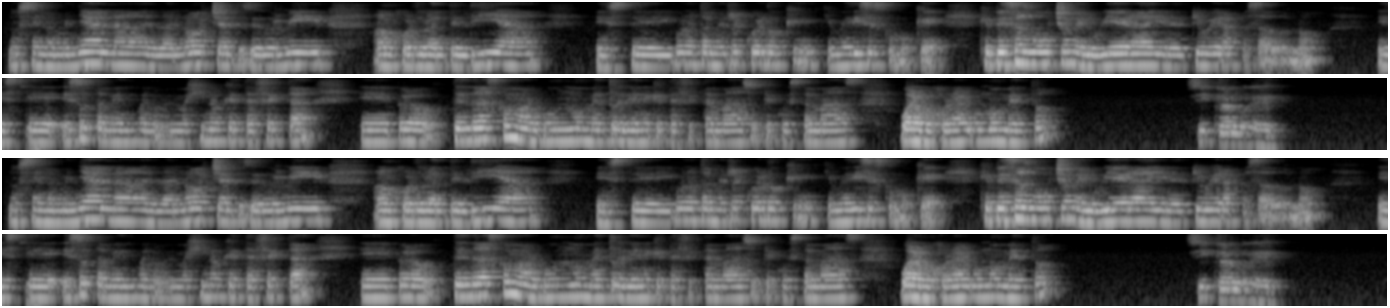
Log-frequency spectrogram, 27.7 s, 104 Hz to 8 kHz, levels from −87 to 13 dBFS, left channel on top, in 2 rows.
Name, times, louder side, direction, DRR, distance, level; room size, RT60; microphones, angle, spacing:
voice 1, 0.1-5.3 5.9-13.1 13.8-17.2 17.4-22.6 22.8-24.3, left 1 dB, 10° left, -6 dB, 0.5 m, -24 dB
voice 2, 25.7-26.5, equal, 35° right, -10 dB, 0.8 m, -28 dB
3.2 x 2.2 x 2.4 m, 0.41 s
head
